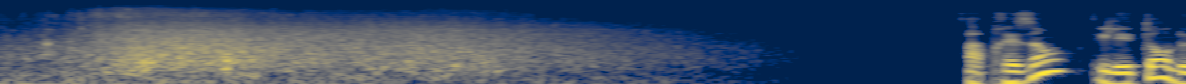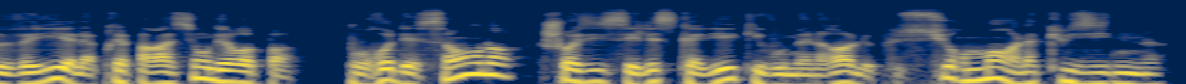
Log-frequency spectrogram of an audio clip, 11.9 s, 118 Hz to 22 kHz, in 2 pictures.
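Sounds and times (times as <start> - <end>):
sea waves surging against the outer stone wall of a castle: 0.0 - 3.7
speech: 4.8 - 11.8.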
